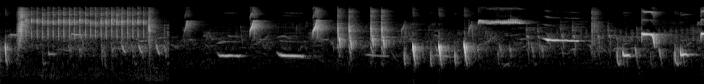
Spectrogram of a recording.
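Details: Continuous song of a sikatan londo flycatcher meant for tutoring cagebirds. It starts with a harsh buzzy rattle, followed by a lively jumble of whistles, chips, downslurs and mimicked-sounding phrases.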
